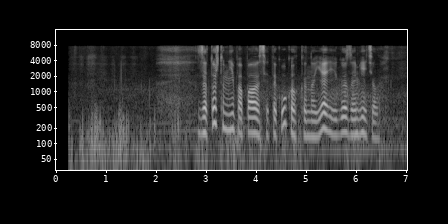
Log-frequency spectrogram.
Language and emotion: Russian, neutral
